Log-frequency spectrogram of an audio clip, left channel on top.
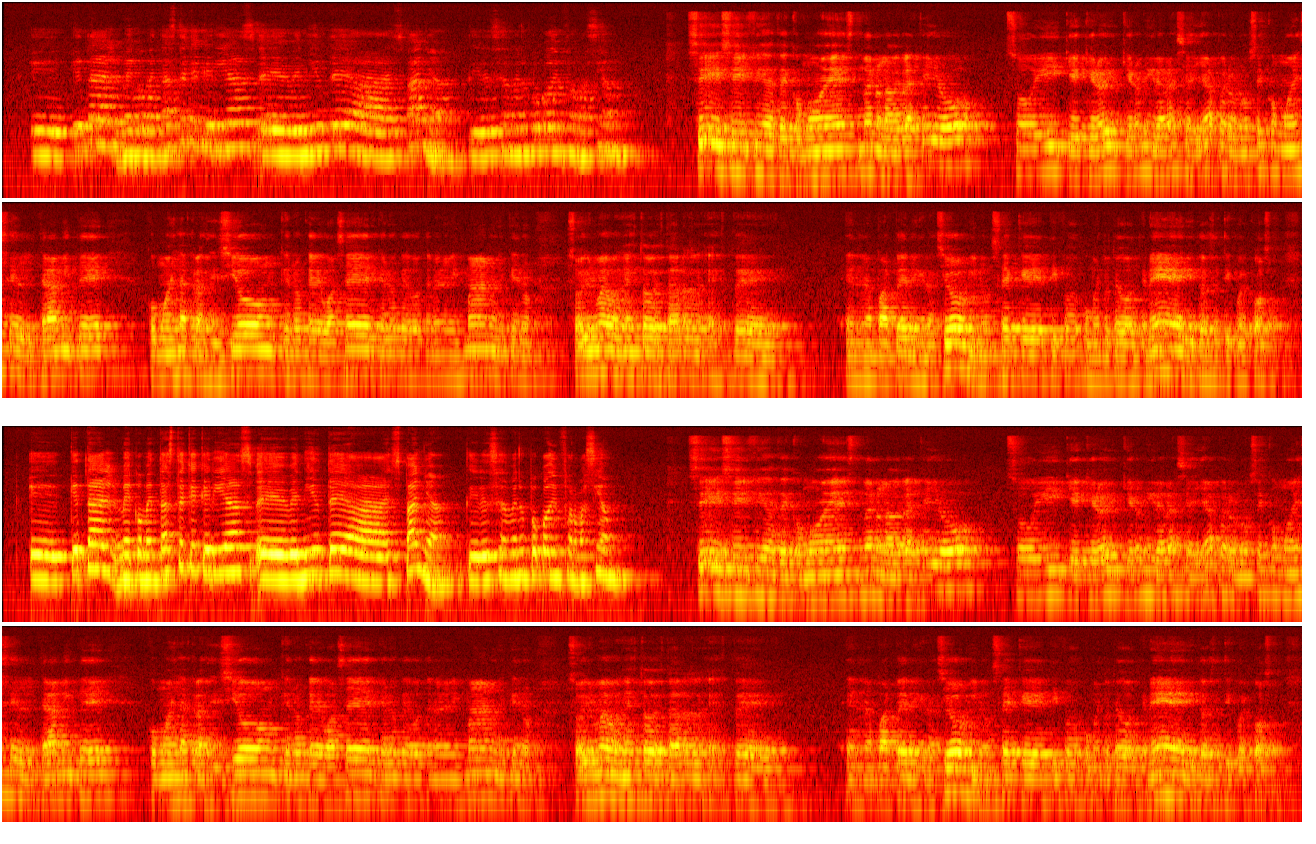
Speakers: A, on the right; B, on the left.
A: Eh, ¿qué tal? Me comentaste que querías eh, venirte a España. ¿Quieres saber un poco de información?
B: Sí, sí, fíjate cómo es. Bueno, la verdad es que yo soy, que quiero, quiero migrar hacia allá, pero no sé cómo es el trámite, cómo es la transición, qué es lo que debo hacer, qué es lo que debo tener en mis manos y qué no. Soy nuevo en esto de estar, este, en la parte de migración y no sé qué tipo de documentos tengo que tener y todo ese tipo de cosas.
